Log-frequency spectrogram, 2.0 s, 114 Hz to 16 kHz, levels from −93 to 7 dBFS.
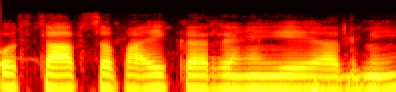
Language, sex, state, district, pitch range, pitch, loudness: Hindi, male, Chhattisgarh, Kabirdham, 140-145 Hz, 140 Hz, -17 LUFS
